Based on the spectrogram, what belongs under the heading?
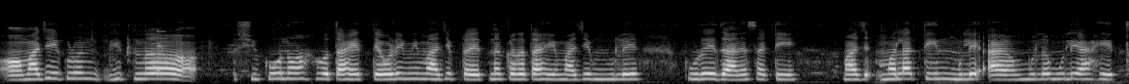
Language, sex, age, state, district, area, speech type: Marathi, female, 45-60, Maharashtra, Amravati, rural, spontaneous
